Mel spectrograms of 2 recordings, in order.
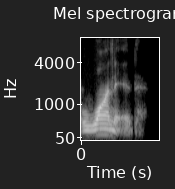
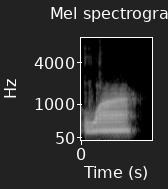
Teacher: we'll drop the T and we'll connect the N. So we actually have two rules being applied at the same time, and it sounds like wanted. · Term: NT plus vowel connection rule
